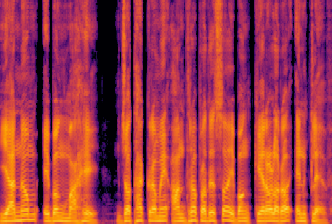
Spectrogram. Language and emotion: Odia, neutral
